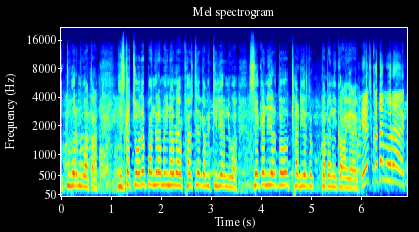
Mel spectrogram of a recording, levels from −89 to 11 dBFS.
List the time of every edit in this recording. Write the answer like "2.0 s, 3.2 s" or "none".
6.0 s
